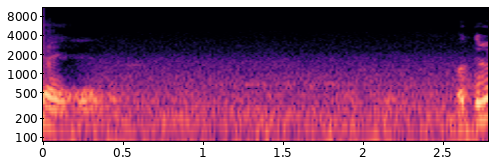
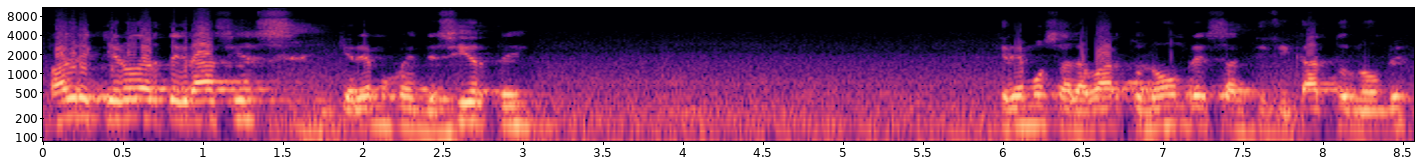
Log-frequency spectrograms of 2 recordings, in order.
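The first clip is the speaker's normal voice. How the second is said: prayer; 4 semitones lower than usual. Real, not acted. Leads congregation in prayer.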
